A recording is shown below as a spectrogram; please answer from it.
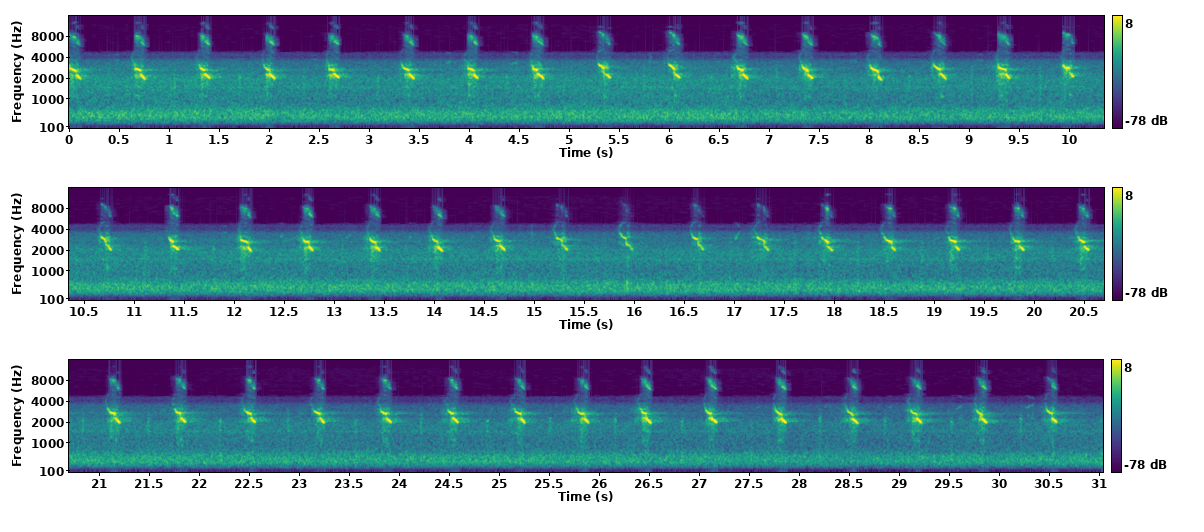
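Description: A lesser spotted eagle chick calling over and over: one short, falling, high note about one and a half times a second, very regular, over a steady low hiss.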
